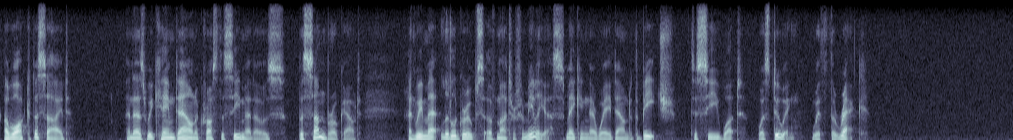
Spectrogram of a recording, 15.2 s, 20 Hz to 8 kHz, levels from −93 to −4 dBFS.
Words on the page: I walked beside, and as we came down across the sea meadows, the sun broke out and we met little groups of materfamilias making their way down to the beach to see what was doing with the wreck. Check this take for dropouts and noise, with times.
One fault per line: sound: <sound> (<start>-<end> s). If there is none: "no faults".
no faults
